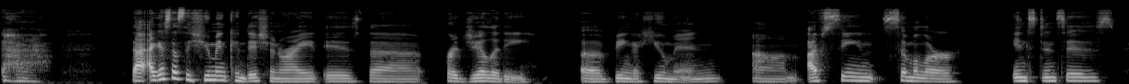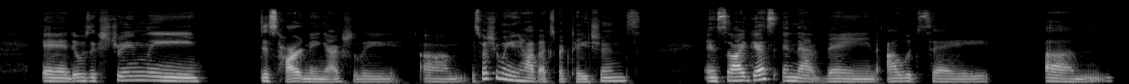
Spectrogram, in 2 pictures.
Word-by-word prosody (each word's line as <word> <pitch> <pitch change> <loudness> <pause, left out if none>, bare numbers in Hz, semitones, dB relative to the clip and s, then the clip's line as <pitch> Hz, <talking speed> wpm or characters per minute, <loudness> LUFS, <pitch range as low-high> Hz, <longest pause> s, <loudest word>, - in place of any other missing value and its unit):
that 155 -6 -4 1.1
I 200 - +9
guess 240 +3 +7
that's 270 -5 +7
a - - +5
human 205 0 +3
condition, 150 -3 0
right, 135 0 0
is 140 0 -3
the 130 -2 -4 0.2
fragility 135 -7 0 0.4
of 130 -3 -1
being 140 -2 +1
a - - -3
human, 130 0 -4 0.3
um, 130 -2 -7
I've 165 +1 +5
seen 175 -2 +1
similar 140 -7 +1 0.5
instances, 165 0 0 0.6
and 150 -2 +2
it 155 - +2
was 160 0 -3
extremely 170 -2 0 0.6
disheartening, 135 -5 +4
actually, 125 0 -6 0.2
um, 130 0 -6
especially 265 +2 -1
when 240 -4 +2
you 190 - 0
have 150 -3 0
expectations, 135 +5 -4 0.6
and 160 -1 +1
so 175 - +4
I 175 +1 +8
guess 230 +6 +4
in 175 -2 -1
that 145 -2 -1
vein, 130 -3 -3
I 140 +1 -1
would 150 0 -4
say, 130 -2 -5 0.5
um, 140 +1 -2
145 Hz, 115 wpm, -26 LUFS, 130-165 Hz, 1.1 s, I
